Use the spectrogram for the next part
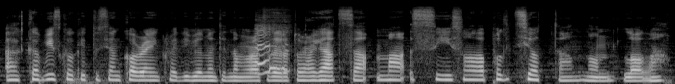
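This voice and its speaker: A woman playing a policewoman in a Minecraft role-play, talking in a stern, calm, matter-of-fact way and slipping in English phrases. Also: mid-range voice, normal speed, music in the background.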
